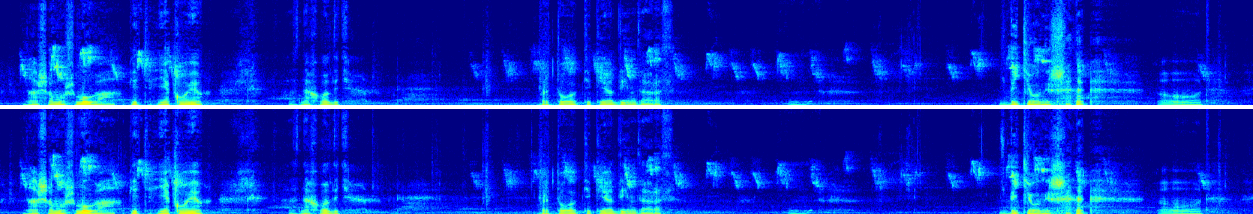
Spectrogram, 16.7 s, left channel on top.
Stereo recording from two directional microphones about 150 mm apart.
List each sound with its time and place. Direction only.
0.3 s speech: centre (ahead or behind)
7.2 s speech: 10° left (ahead or behind)
13.4 s speech: 20° left (ahead or behind)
